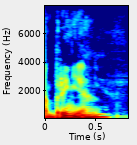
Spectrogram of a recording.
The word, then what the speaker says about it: Brinje: Yeah, Brinje.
